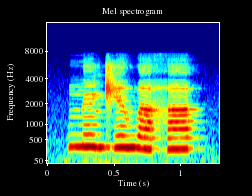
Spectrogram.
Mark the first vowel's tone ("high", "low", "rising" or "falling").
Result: high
